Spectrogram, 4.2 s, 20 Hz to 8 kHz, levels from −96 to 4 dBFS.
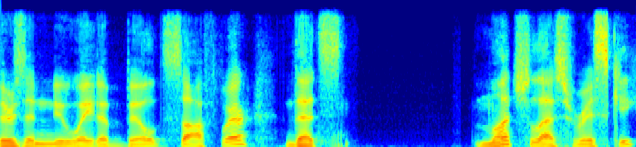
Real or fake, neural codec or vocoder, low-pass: fake; codec, 16 kHz, 0.8 kbps, ZipCodec; 7.2 kHz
